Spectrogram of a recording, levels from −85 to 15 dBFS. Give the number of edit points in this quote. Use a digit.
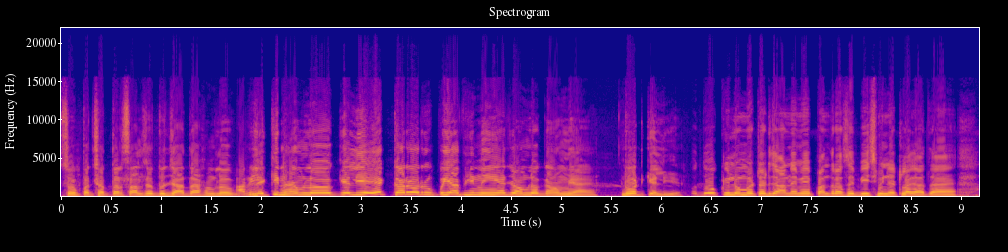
2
